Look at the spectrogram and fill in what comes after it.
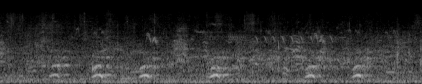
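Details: German Shorthaired Pointer at the Erie Shores Kennel Club, All Pointing Breed Field Dog Club event, June 5 2015, gives rapid repeated high yipping barks, roughly two per second, clear over faint outdoor background and distant voices.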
